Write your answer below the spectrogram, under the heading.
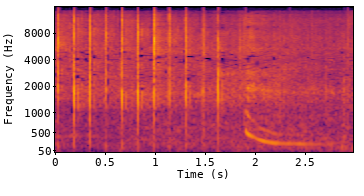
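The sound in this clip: Rhythmic clapping at a Beijing comedy stage show: a run of about eleven sharp, evenly spaced claps, followed by a drawn-out voice with a falling pitch.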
